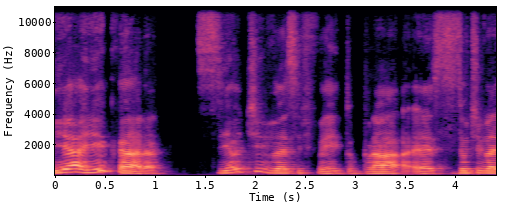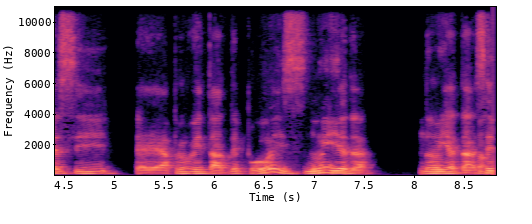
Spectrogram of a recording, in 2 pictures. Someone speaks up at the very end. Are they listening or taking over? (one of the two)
listening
